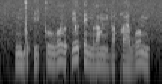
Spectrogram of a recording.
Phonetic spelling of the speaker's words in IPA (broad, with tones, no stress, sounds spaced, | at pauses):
ŋ ɡ u˨ ʔ i˨ k u˨ w o˦˨ l ʔ i˦ l ʔ e˨ ŋ l ɒ˨ ŋ b ɒ˨ qʷ æ˨ w o˦˨ ŋ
